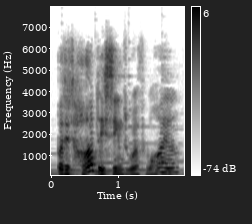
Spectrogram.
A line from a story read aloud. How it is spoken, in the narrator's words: said Milo softly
